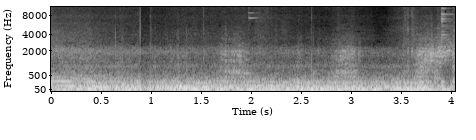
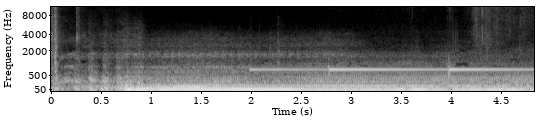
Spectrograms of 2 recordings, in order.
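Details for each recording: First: 2012 Chevy Equinox after an engine install and timing chain work, with P0016/P0017 codes cleared. A deep, rough, raspy exhaust rumble at steady idle from the clamped-on, non-welded rusted muffler. Exhaust leak at the muffler. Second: 2012 Chevy Equinox after engine install and in-car timing chain redo, code cleared: cranks, catches quickly, settles into a steady even low rumble, no rattles or stumbles; P0016/P0017 cam-crank correlation codes gone afterward, running normally.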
